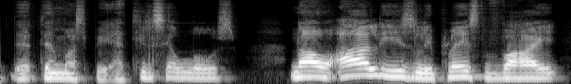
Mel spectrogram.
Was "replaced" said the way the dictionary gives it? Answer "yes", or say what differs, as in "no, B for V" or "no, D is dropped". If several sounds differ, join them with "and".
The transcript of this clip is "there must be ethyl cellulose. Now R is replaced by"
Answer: yes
